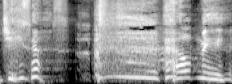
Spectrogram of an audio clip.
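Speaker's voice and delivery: high, mock-sobbing plea to Jesus; hammed-up wail, voice cracking; dramatic cry for help. Boy shows his mom the wound, high sobbing plea. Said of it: "I said".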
